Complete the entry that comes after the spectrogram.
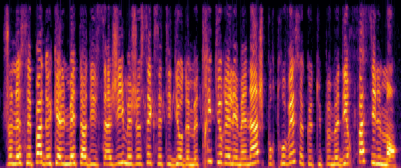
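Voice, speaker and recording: A cheeky wooden puppet boy from a cartoon. The voice is extremely high and childlike. He is whiny and bossy, a lazy, stubborn little thing. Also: fast talker, sharp tone. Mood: wheedling, demanding. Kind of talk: dubbed cartoon acting.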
